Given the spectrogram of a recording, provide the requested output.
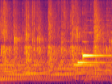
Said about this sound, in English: Give the Lord a good clap offering in the house.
